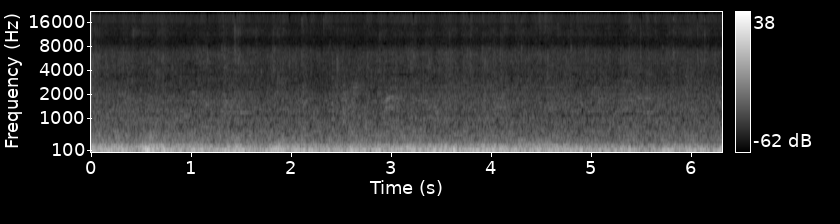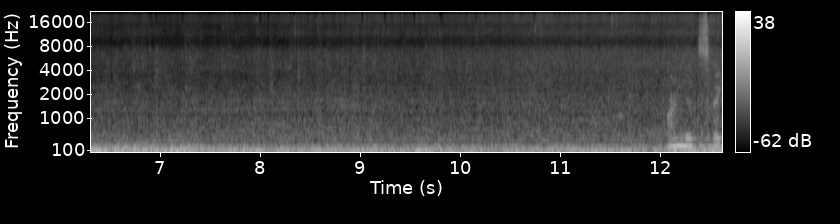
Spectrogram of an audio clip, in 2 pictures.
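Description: Heavy rain pours steadily during an evening thunderstorm at the Wolfgangsee, a dense low roar with faint rumbling underneath, fairly quiet and constant, easing slightly near the end.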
